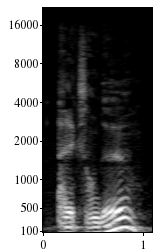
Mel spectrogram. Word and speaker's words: Alexander: Ils auront comme enfant euh, Alexander, c'est comme ça qu'on prononce, on, lui donnait son prénom allemand.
